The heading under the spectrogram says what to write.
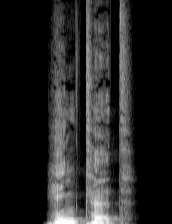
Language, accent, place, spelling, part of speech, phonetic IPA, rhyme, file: German, Germany, Berlin, hängtet, verb, [ˈhɛŋtət], -ɛŋtət, De-hängtet.ogg
- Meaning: inflection of hängen: 1. second-person plural preterite 2. second-person plural subjunctive II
